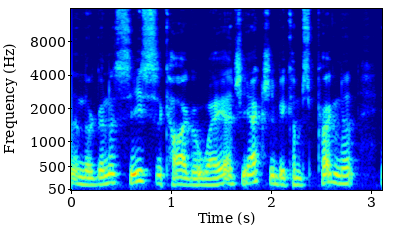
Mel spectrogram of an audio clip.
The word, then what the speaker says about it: Sacagawea: The woman's name, people typically say Sacagawea. I believe the accurate pronunciation is Sacagawea, but that's tomato, tomato.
